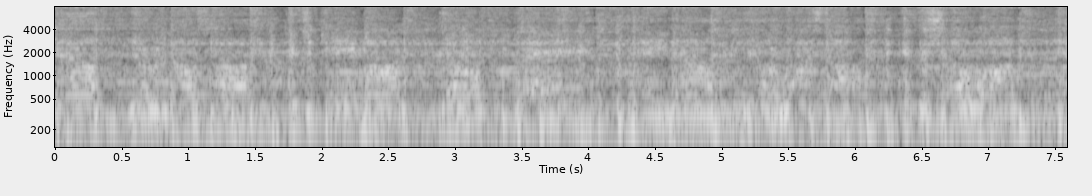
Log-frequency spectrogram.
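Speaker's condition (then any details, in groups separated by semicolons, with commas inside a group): No condition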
